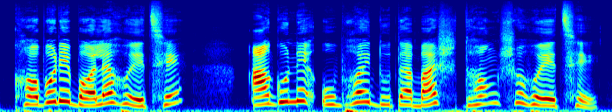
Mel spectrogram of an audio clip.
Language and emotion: Bengali, neutral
